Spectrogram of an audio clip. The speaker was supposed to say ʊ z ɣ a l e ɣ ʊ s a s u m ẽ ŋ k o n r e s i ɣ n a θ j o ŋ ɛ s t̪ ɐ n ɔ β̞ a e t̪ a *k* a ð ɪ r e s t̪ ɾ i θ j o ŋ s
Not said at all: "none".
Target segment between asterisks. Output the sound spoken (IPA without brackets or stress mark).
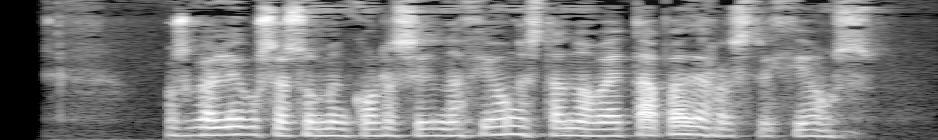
p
